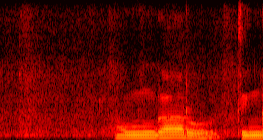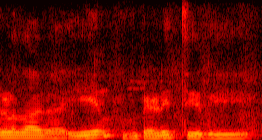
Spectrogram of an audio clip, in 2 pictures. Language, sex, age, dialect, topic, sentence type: Kannada, male, 31-35, Dharwad Kannada, agriculture, question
